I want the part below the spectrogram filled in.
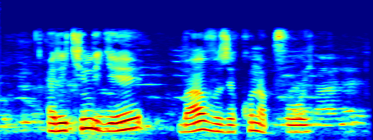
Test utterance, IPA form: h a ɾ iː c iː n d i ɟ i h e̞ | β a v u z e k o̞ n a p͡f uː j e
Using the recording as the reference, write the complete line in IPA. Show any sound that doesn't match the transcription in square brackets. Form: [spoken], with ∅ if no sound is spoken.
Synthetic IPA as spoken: h a ɾ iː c iː n d i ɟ i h e̞ | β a v u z e k o̞ n a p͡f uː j e

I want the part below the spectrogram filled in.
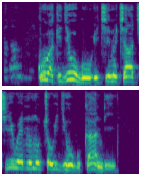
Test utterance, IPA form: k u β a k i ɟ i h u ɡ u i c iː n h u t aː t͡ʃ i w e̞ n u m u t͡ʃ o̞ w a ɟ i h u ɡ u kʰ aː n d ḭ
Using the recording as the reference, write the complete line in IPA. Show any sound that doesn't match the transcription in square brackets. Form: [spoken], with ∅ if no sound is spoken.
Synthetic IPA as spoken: k u β a k i ɟ i h u ɡ u i c iː n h u [c] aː t͡ʃ i w e̞ n u m u t͡ʃ o̞ w [i] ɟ i h u ɡ u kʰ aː n d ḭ

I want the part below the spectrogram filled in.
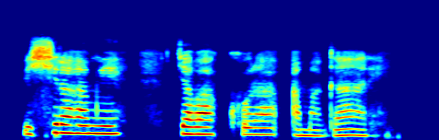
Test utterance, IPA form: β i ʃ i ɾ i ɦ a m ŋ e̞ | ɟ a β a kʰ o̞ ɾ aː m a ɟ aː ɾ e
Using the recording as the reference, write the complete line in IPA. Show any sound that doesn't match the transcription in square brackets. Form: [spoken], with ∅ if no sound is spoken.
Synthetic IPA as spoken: β i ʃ i ɾ [a] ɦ a m ŋ e̞ | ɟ a β a kʰ o̞ ɾ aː m a [ɡ] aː ɾ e

